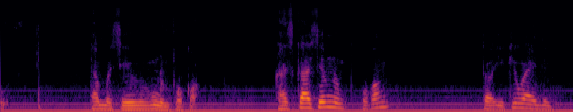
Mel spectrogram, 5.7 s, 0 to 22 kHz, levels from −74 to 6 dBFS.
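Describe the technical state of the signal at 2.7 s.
Mains hum at 2.7 s runs through the whole clip, so it is present at that moment too. A ground loop or nearby transformer is leaking the 60 Hz power-line frequency into the signal path, adding a steady low drone with some low harmonics underneath the speech. It is strong, sitting only roughly 10 dB below the speech itself, so it stays clearly audible even while someone is talking.

Opus compression damage at 2.7 s also spans the entire clip. The speech sounds muffled and hoarse, with a grainy, roughened texture that is plainly audible. That character fits Opus in its hybrid speech mode, which it switches into at a low bitrate around 16 kbps. This is likely the cause. At such a tight budget the encoder approximates detail rather than preserving it, even though the content still extends to about 20.2 kHz.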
